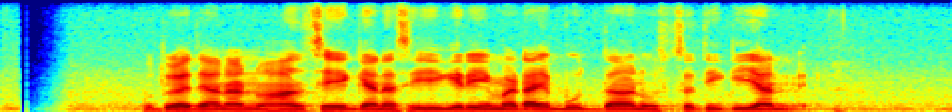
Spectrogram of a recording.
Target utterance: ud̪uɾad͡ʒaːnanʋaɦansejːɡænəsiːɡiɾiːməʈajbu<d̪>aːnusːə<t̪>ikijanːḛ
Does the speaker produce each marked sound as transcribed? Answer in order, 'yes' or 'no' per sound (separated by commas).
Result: no, yes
